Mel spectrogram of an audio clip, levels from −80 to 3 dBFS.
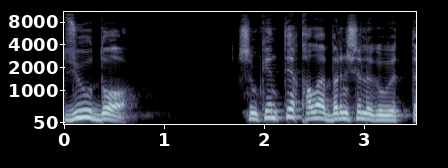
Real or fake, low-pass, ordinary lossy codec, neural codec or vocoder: real; none; none; none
